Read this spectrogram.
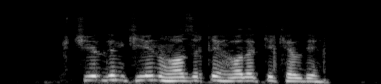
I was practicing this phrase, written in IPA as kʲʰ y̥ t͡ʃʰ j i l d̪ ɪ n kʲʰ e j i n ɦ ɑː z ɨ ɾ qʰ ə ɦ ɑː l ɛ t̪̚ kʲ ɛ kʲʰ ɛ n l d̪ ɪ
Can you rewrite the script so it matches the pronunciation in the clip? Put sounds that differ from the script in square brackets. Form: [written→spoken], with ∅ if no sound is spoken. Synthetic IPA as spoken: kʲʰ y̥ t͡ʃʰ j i l d̪ ɪ n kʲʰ e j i n ɦ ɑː z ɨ ɾ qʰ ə ɦ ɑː l ɛ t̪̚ kʲ ɛ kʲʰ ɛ [n→∅] l d̪ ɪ

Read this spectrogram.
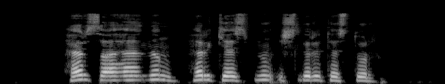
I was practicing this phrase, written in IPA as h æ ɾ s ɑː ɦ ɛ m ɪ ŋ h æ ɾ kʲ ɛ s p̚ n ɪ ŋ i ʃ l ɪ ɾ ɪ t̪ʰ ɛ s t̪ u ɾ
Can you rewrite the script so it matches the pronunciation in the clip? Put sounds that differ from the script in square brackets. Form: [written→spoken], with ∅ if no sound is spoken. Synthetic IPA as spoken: h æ ɾ s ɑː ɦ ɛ [m→n] ɪ ŋ h æ ɾ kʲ ɛ s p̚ n ɪ ŋ i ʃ l ɪ ɾ ɪ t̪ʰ ɛ s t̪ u ɾ

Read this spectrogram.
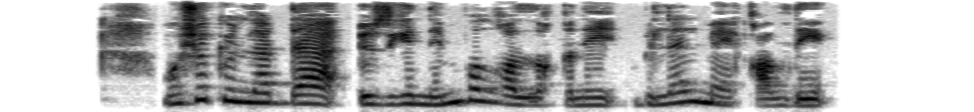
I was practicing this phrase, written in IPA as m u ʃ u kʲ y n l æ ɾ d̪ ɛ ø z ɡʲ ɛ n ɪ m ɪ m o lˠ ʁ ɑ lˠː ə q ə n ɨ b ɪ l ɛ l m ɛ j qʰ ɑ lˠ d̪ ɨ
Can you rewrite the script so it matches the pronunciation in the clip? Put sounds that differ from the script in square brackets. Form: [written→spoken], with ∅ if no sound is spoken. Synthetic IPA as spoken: m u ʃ u kʲ y n l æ ɾ d̪ ɛ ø z ɡʲ ɛ n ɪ m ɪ [m→b] o lˠ ʁ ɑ lˠː ə q ə n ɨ b ɪ l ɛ l m ɛ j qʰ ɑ lˠ d̪ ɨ

